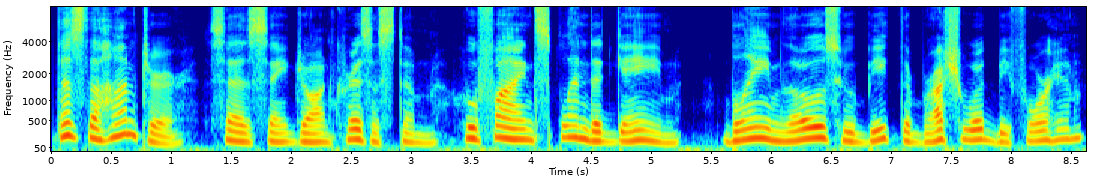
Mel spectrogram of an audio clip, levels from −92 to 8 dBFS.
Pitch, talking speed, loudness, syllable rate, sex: 155 Hz, 130 wpm, -17 LUFS, 3.5 syllables/s, male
